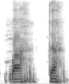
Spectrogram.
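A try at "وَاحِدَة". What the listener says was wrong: Wahidah. Wahidah. Bukan wahdah. Wahidah.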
